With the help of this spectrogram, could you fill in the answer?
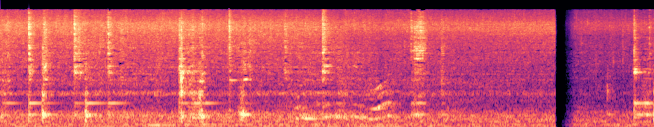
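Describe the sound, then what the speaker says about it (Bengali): Onion, garlic and ginger paste frying in oil while being stirred, soft sizzle with clattering utensil taps and scrapes near the pan, briefly cutting out near the end. "মশলাটা একটু তেলের উপর নেড়ে চেড়ে নিয়ে"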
